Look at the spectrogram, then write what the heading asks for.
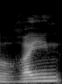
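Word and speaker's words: غين: que vous l'avez deviné, la lettre Rain ressemble, si ce n'est pas exactement la même chose, à la lettre R en français. Et on veut dire par là le R tel qu'il est prononcé à Paris.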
